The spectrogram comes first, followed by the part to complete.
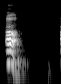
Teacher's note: मध्य स्वर, आप बोलो आ, यदि आप बोलोगे तो आपके जीभ का बीच वाला भाग क्रियाशील रहता है।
